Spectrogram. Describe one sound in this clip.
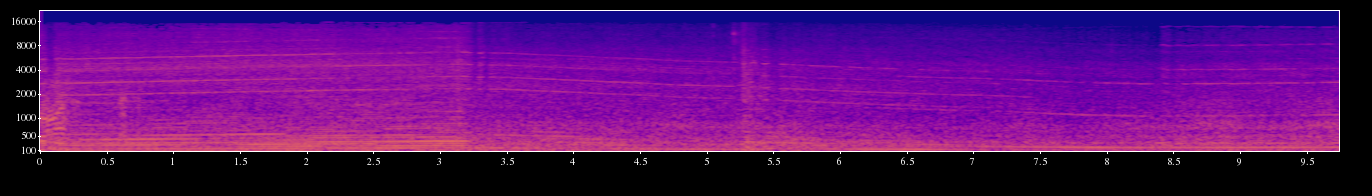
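A racing car engine roars at high revs, drops as it slows for a corner, then climbs again.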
